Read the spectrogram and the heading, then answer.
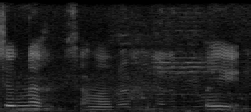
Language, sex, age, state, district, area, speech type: Bodo, female, 18-30, Assam, Udalguri, urban, spontaneous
